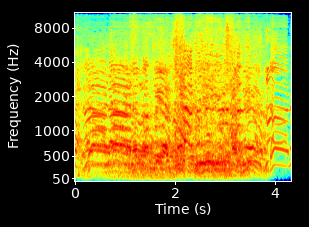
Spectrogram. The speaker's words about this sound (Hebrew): מה שקרה לאחר מכן זה שההפגנות המשיכו אל תוך הלילה.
